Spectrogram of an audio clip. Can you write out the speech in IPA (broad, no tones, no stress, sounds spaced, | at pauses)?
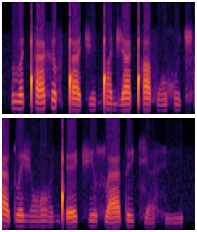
v ɛ ǃʰ æ x ɛ f ǃ æ t͡ʃ e̤ ɡ͡ǃ a d͡ʒ æ ǃʰ a f ɔ̤ χʷ i̤ ʈ͡ʂʰ æ tʷ e ʒ ɔ̤ ʁʷ e̤ ǃʼ e t͡ʃ i sʷ æ t i t͡ɕ ɛ̤ h i̤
